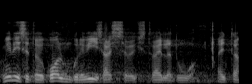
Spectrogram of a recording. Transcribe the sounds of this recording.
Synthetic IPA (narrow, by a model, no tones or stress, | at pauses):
milːised̪olʲko̞lmkunʲːiviːsɑsʲjɑvɤjksid̪̥væjlʲjɑt̪uːwɑ̰ɑjt̪ːˑæ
